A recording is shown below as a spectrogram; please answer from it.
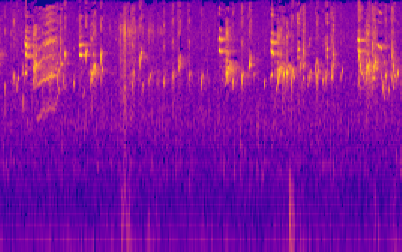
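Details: High, musical warbling from a singing goldfinch: clusters of twittering notes and brief buzzy trills delivered in bursts, with light background hiss.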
